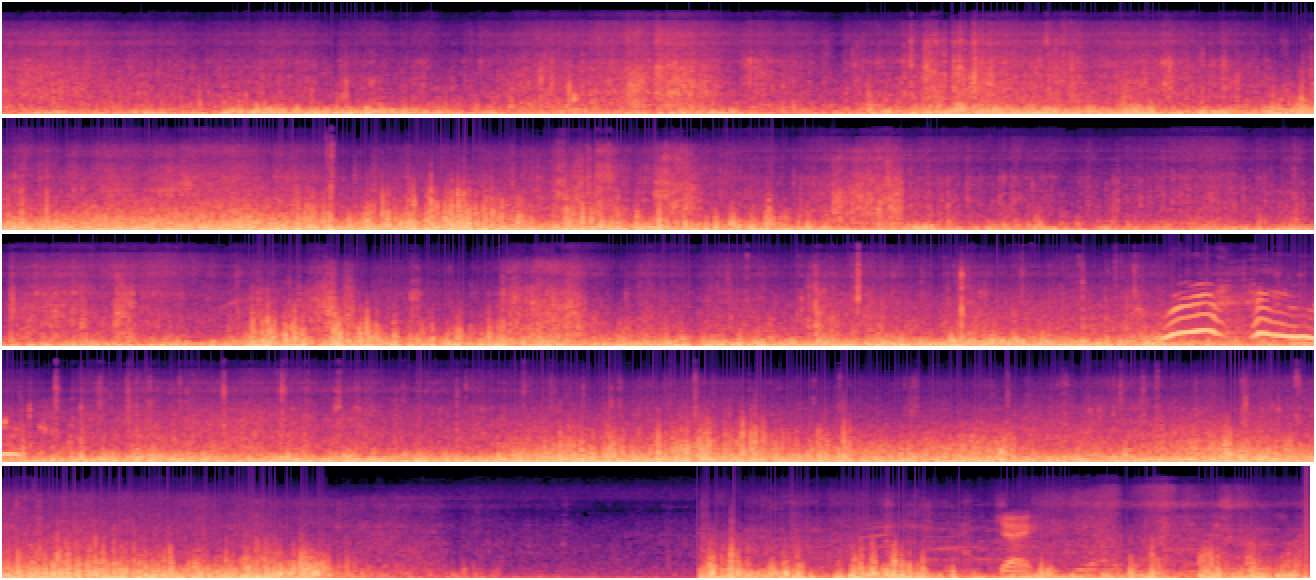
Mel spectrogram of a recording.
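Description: Heavy wind buffeting an action camera's microphone during a fast ski run, with skis scraping over packed snow. A short high call rises and falls about two-thirds of the way through. The rush dies down near the end.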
